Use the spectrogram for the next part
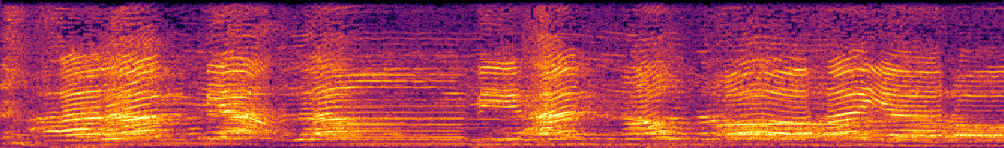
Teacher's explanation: Tadi ya'lam nggak boleh mingkem. Ikhfa Syafawi.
